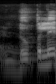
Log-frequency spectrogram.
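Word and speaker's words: Dupleix: यहाँ पे थोड़ा सा प्रोनाउंसिएशन सही जो लिखा हुआ सही नहीं है, वो डुप्ले था जो कि फ्रांसीसी गवर्नर था उस समय, ठीक है।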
